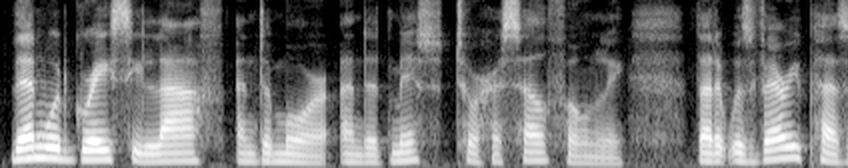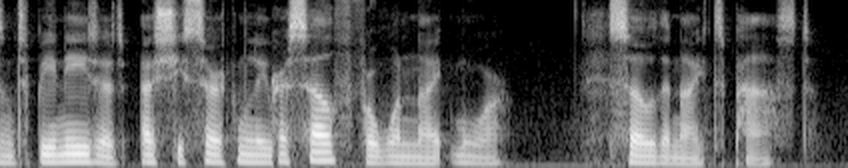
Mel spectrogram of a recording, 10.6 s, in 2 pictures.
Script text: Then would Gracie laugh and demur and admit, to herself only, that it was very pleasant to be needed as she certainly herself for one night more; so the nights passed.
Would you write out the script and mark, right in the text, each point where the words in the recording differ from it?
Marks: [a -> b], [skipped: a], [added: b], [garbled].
Then would Gracie laugh and demur and admit, to herself only, that it was very pleasant to be needed as she certainly herself for one night more; so the nights passed.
